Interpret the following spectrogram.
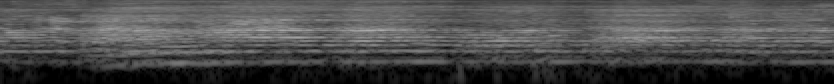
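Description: Theravada Buddhist monks chanting together in unison: a steady, low group chant held on one pitch.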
